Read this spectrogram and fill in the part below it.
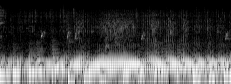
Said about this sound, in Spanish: Oh my god, con razón aquí hay unos rieles. ¿Por aquí va a pasar esa moto?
